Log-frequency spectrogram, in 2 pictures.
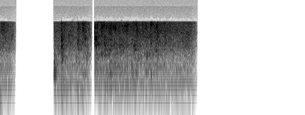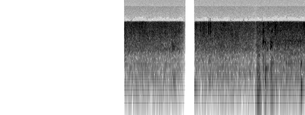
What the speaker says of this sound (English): Let me stop the water.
